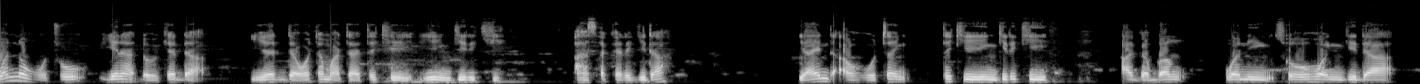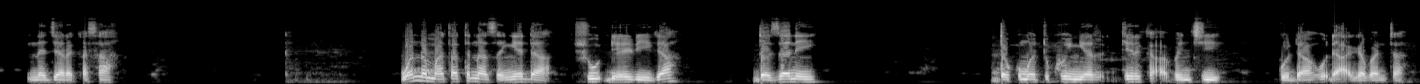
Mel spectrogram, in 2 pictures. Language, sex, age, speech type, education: Hausa, male, 15-29, spontaneous, tertiary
